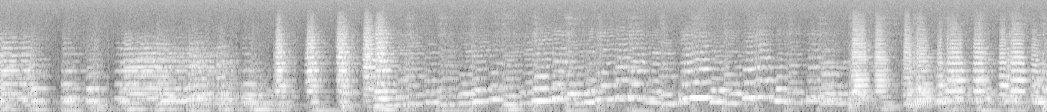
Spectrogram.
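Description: Swing big band playing an instrumental passage, trombones and trumpets to the fore over a steady bass beat about twice a second.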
